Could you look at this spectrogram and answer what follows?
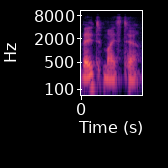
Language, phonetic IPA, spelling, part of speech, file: German, [ˈvɛltˌmaɪ̯stɐ], Weltmeister, noun, De-Weltmeister.ogg
- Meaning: world champion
